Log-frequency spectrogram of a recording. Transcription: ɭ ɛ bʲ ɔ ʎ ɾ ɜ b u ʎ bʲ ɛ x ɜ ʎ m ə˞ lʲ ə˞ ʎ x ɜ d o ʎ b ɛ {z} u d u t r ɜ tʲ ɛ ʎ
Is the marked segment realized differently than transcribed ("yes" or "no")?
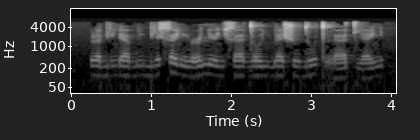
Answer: yes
